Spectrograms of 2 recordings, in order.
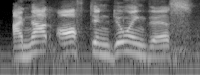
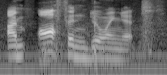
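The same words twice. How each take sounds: First: Slowly, with "often" as OFF-ten; deliberate demo of "often" with its T spoken; sounded T. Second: "often" said as OFF-en; deliberate demo of "often" without a T; silent T. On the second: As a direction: drop the T from "often". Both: Shown as a demonstration. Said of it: "The T is silent".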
